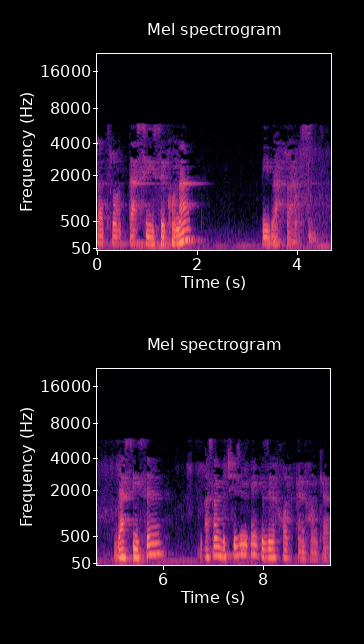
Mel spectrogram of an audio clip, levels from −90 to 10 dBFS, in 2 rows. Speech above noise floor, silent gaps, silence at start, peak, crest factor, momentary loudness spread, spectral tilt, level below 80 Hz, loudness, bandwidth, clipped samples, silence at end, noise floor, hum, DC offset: 29 dB; none; 0 s; -4 dBFS; 18 dB; 16 LU; -8.5 dB/octave; -42 dBFS; -22 LUFS; 6.2 kHz; under 0.1%; 0 s; -50 dBFS; none; under 0.1%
